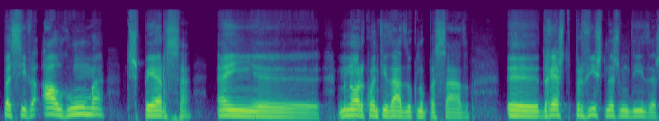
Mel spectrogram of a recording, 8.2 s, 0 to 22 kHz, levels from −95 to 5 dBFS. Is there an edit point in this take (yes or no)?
no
